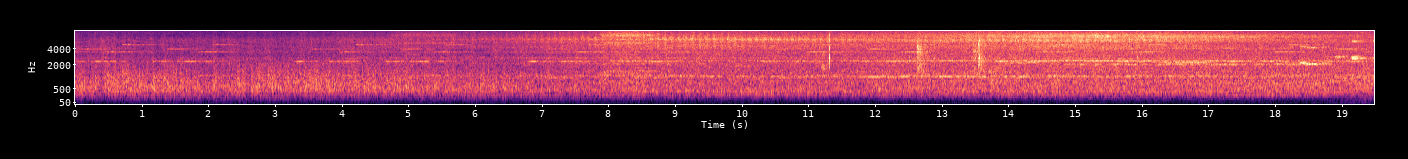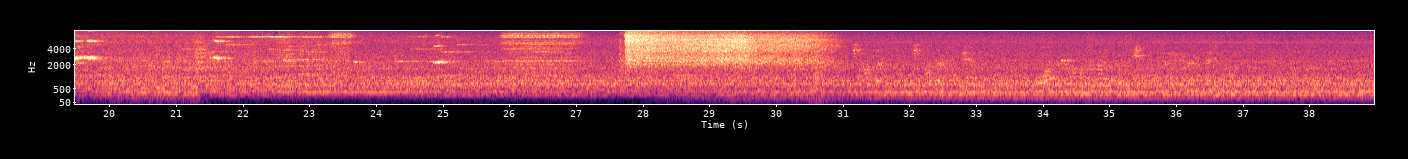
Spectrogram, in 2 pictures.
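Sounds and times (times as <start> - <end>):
electric train rumble and hum: 0.0 - 38.9
wheels squealing: 6.7 - 20.1, 21.3 - 23.8.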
